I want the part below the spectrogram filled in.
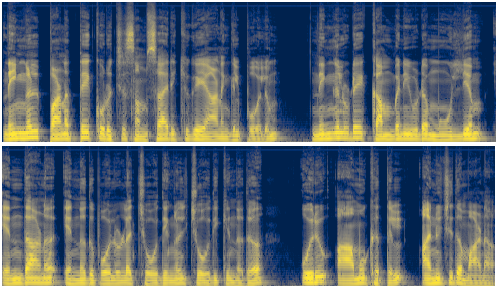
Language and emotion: Malayalam, neutral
